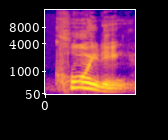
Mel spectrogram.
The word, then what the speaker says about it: quoining: There's another feature here also, which is called coining. That's spelled Quoining. And coining is the insertion of special blocks at the corners of structures in order to provide strength and stability.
